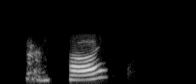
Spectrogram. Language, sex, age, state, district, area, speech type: Santali, female, 30-45, Jharkhand, East Singhbhum, rural, conversation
